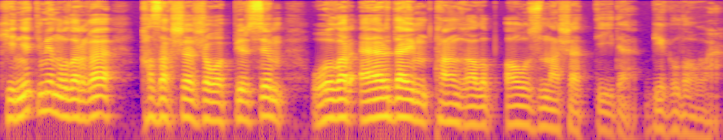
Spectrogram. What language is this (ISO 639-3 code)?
kaz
